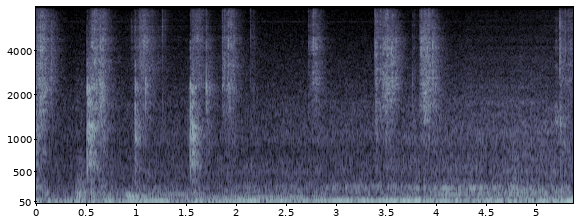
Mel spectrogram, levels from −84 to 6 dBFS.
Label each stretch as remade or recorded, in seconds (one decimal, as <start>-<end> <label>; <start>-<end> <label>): 0.0-0.9 recorded; 0.9-1.9 remade; 1.9-4.3 recorded; 4.3-5.4 remade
